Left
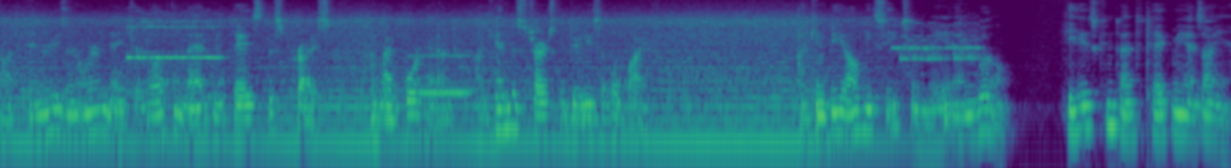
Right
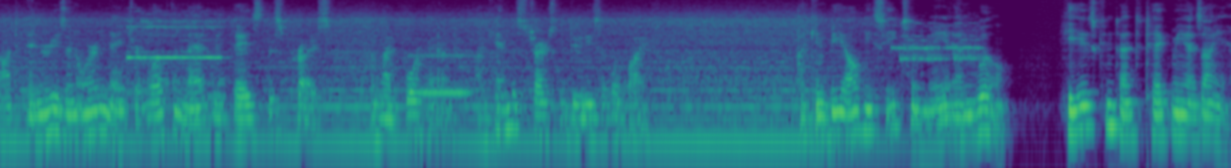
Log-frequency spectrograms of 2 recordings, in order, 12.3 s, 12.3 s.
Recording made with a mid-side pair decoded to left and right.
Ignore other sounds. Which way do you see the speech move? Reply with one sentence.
You can hear the speech go left and come back.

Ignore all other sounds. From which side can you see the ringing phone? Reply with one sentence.
You can hear the ringing phone in the centre.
